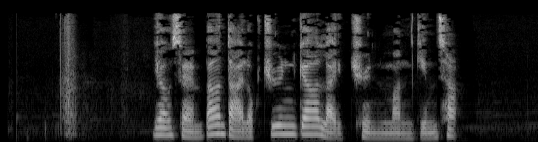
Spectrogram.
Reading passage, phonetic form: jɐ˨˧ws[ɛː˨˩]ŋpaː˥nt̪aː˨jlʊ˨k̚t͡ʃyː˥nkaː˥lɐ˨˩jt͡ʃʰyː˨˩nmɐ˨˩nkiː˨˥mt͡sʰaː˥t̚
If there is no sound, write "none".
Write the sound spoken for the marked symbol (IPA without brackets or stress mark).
ɛː˨˩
